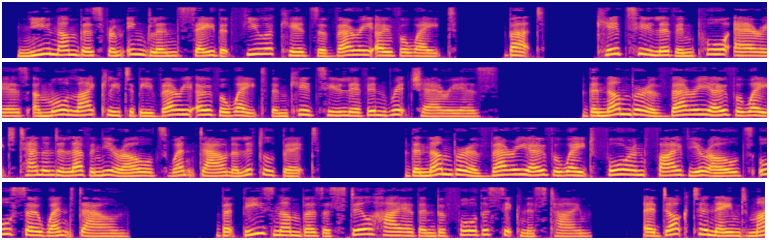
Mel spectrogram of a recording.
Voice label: English Newsroom Beginner SLOW Reading; Fewer Kids Very Overweight But Poor Kids More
